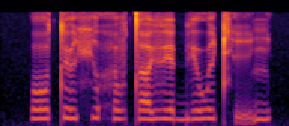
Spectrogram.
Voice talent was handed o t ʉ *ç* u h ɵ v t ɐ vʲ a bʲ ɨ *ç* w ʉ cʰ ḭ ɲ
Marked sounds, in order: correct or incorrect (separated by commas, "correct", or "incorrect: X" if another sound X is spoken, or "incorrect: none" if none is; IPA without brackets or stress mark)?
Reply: correct, incorrect: none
